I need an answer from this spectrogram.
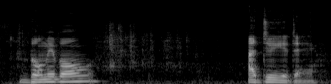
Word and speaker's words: Bhumibol Adulyadej: Yeah, how are you going to pronounce this? Tell me. Bhumibol Adulyadej.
